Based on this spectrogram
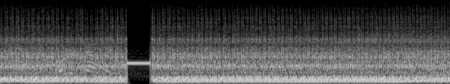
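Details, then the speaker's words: Nissan GT-R idling to check whether oil in the exhaust clears, with oil coming out of the turbo: uneven, lumpy idle with a stumbling exhaust beat from a dead-cylinder misfire. Owner says it's not running right; a compression test is planned. "it's not running right i feel like it might be"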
